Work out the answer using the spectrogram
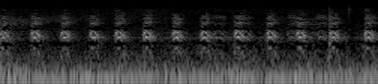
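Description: A bird calling in a long, even series of short calls, about three a second.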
